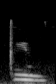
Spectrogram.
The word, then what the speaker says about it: build: Build. Yeah, that's build. Build. Okay. Let's see. Who had said that? Jane. So Jane, that word. Instead of saying build. Okay, we use a short I sound.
